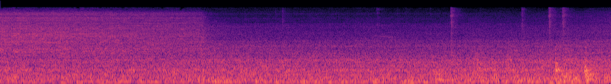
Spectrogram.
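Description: Train pulling slowly out of the station: a steady rumble of wheels and running gear, with a high hiss that cuts off about two seconds in and a few light clicks and knocks from the wheels near the end.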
